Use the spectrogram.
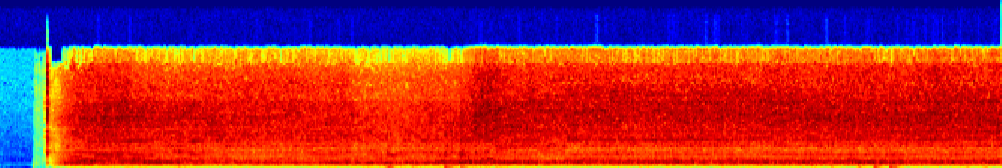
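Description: A hair dryer, used to melt the ice in a refrigerator's freezer compartment, switches on abruptly and blows with a steady, loud whooshing roar, punctuated by a few faint knocks and clunks underneath, with no one speaking.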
